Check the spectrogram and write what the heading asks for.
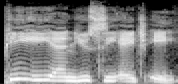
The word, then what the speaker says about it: penuche: Panouche. I have no idea what that is. Penuche is how it's spelled. So I'm probably saying so it they wrong.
